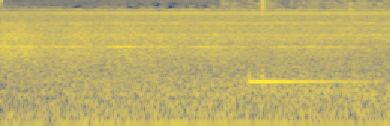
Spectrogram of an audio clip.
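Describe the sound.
An airliner cabin in flight gives off a steady, fairly quiet low drone of engine and air noise. Partway through, a thin sustained tone joins the even hum.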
